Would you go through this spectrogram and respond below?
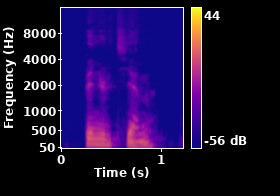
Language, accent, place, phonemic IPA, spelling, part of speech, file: French, France, Lyon, /pe.nyl.tjɛm/, pénultième, adjective / noun, LL-Q150 (fra)-pénultième.wav
- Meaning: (adjective) penultimate, next-to-last; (noun) penult (next-to-last syllable of a word)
